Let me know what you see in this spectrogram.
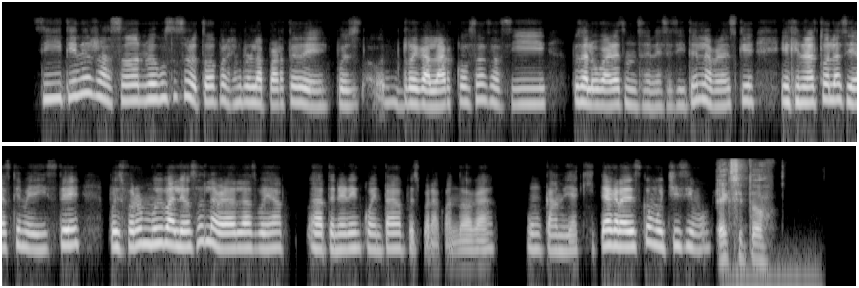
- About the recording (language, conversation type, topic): Spanish, advice, ¿Cómo decido qué cosas conservar y cuáles desechar al empezar a ordenar mis pertenencias?
- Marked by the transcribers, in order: none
